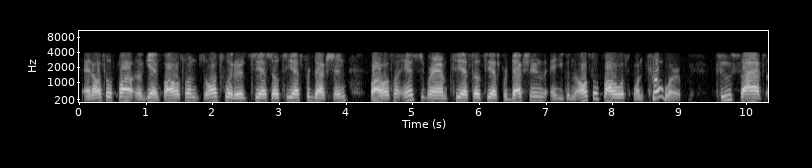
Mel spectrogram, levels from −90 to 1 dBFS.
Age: 30-49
